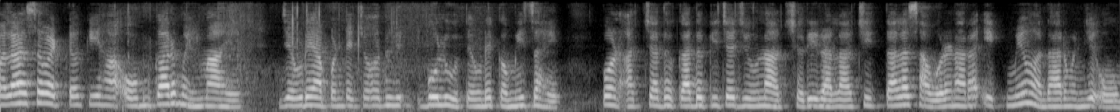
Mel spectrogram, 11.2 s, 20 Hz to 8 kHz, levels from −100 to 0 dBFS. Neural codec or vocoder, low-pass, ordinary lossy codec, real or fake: vocoder, 44.1 kHz, 128 mel bands, Pupu-Vocoder; 7.2 kHz; none; fake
